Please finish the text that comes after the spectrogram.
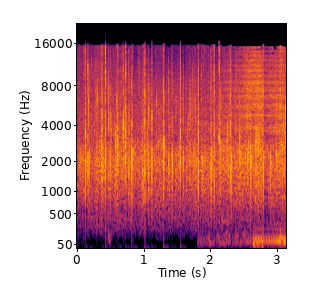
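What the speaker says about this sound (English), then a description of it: "I'd like to encourage a round of applause for Vijit" Sustained audience applause for Vijit at a National Youth Poet Laureate ceremony, a dense wash of many hands clapping that swells slightly louder toward the end.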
